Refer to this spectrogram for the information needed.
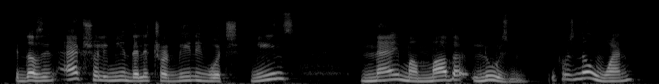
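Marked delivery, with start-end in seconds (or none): none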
